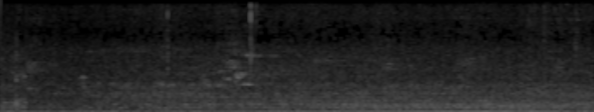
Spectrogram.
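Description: Low, steady engine drone of a motor vehicle heard from inside, growing louder over the last two seconds.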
